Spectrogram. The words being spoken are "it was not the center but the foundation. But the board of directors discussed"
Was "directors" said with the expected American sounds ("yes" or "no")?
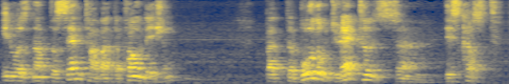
yes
